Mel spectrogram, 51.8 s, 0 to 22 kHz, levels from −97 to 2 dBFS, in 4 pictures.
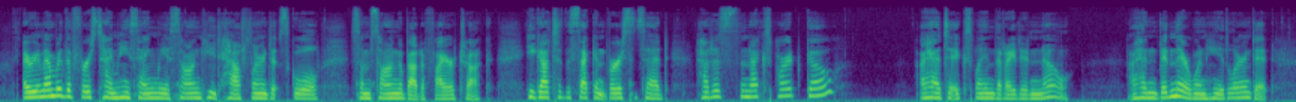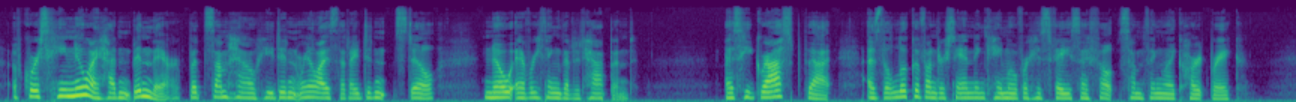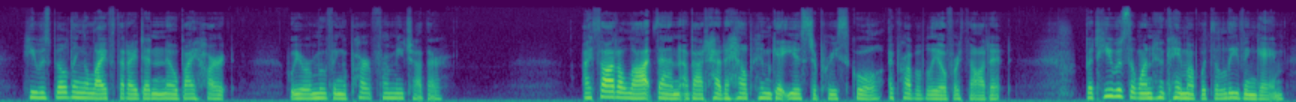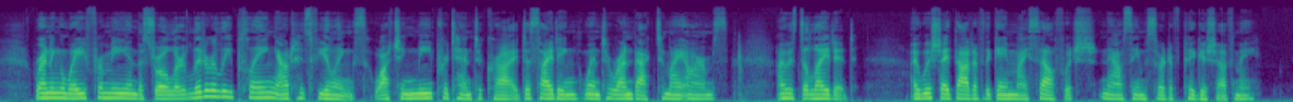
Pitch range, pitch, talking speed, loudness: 155-190 Hz, 175 Hz, 215 wpm, -22 LUFS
